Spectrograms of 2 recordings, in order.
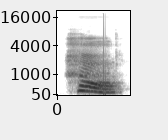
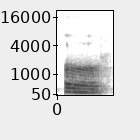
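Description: First: The word starts with an h sound. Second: The word starts without an h sound. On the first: "In British and Australian, the H is pronounced" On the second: "only in American English is the H silent"

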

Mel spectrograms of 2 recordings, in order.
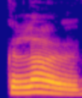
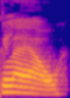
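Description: First: The vowel sounds like the one in no. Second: The vowel sounds like the one in cow. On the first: The speaker calls it right. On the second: The speaker calls it wrong.

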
